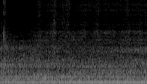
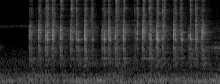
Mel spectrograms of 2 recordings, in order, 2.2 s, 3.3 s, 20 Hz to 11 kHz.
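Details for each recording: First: After replacement, the new rear wheel bearing on a 2005 Toyota Corolla S (about 167,000–176,000 miles) turns with a smooth, steady low hum, no rattle or knock; very slight brake-shoe rubbing that should settle. Normal wheel bearing. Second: 2005 Toyota Corolla S, about 167,000–176,000 miles, rear wheel with drum brake: sharp light clicks, roughly six to eight a second, as the hub turns by hand; no play felt and nothing rubbing, so a failing rear wheel bearing is suspected; hub assembly replacement planned.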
